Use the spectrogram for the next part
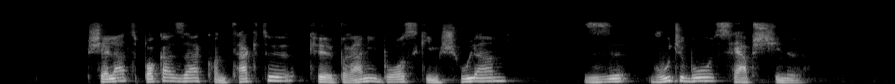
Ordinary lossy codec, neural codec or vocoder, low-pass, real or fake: Opus, 32 kbps; none; 7.2 kHz; real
